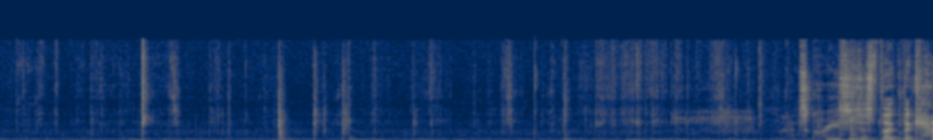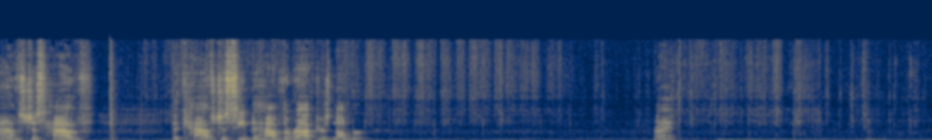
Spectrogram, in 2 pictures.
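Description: Trading cards flick and rustle as they are shuffled by hand.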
